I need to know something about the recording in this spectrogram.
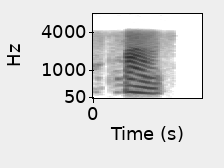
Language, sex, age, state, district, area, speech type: Manipuri, female, 30-45, Manipur, Chandel, rural, conversation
